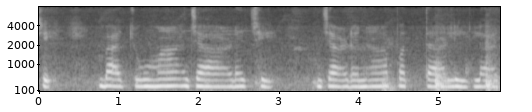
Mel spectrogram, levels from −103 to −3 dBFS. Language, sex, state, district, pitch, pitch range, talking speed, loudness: Gujarati, female, Gujarat, Gandhinagar, 230 Hz, 220-235 Hz, 75 wpm, -17 LUFS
